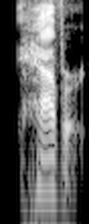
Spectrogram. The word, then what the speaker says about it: Havre: And in this case, the city we were picking was a city called Haver, and it's spelled H-A-V-R-E. Haver.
